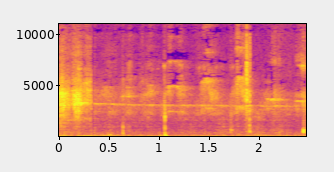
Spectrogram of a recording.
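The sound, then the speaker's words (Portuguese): Faint birds chirping in short high-pitched bursts, strongest near the start, with a few soft clicks and rustles and no one talking. “Pássaros.”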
